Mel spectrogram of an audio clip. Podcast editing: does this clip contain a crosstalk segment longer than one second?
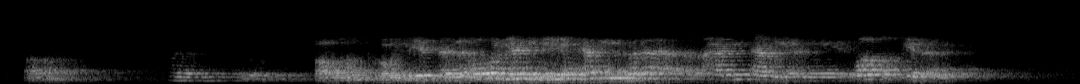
Yes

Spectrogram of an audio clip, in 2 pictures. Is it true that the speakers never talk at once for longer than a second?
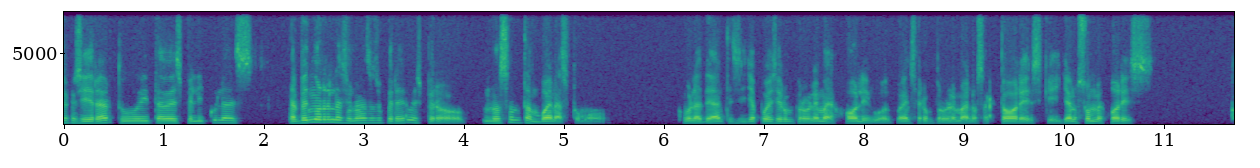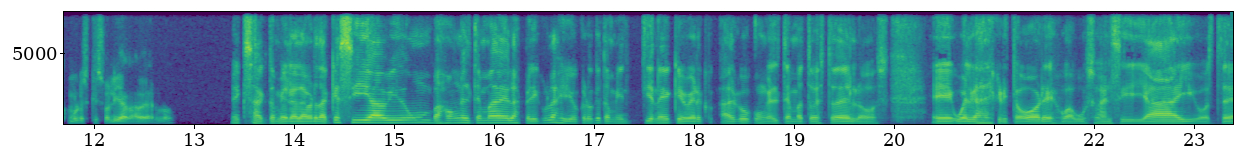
Yes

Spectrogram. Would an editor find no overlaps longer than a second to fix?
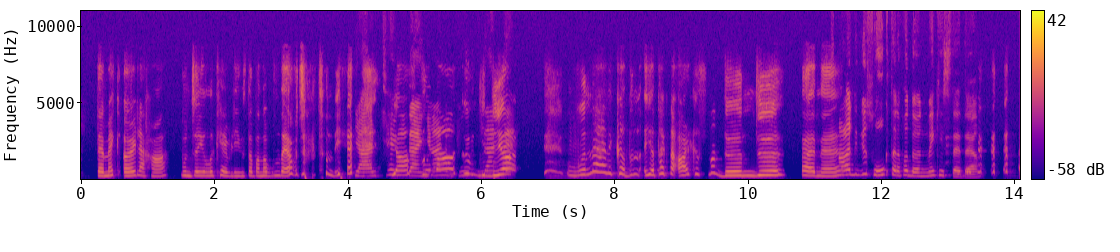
No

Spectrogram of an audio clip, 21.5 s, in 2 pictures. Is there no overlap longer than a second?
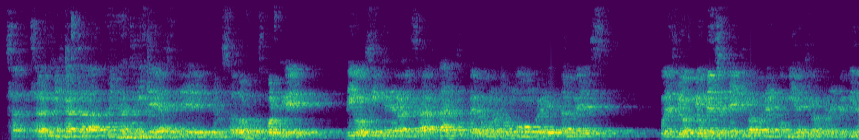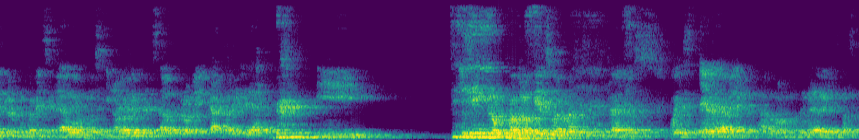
No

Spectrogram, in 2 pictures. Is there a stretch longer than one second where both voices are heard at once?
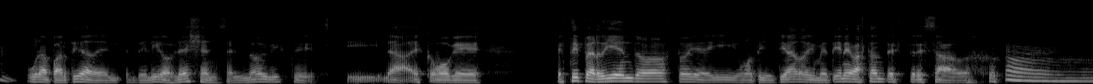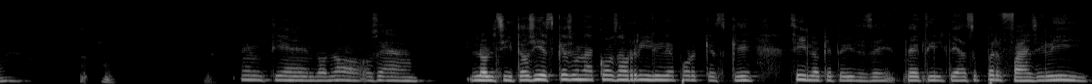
No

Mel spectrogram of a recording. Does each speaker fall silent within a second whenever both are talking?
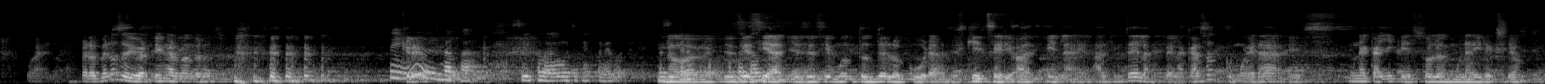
No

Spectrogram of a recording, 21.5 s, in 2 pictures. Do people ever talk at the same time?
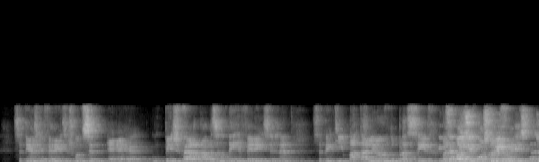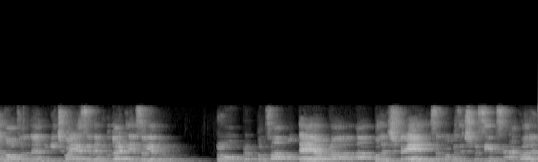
Yes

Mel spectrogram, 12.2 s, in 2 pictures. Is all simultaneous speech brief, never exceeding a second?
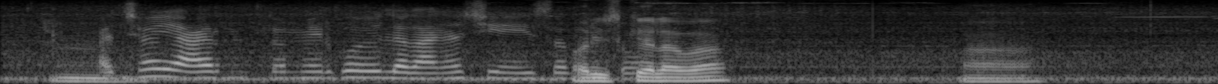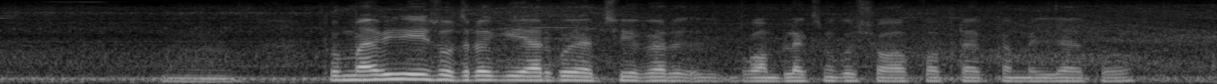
Yes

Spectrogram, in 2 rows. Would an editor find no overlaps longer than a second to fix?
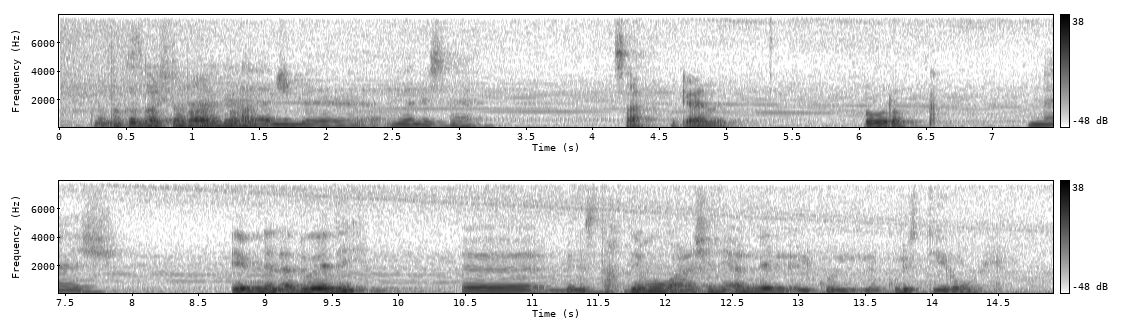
No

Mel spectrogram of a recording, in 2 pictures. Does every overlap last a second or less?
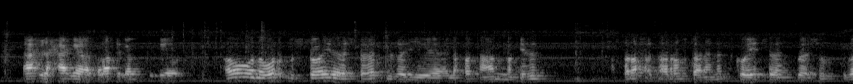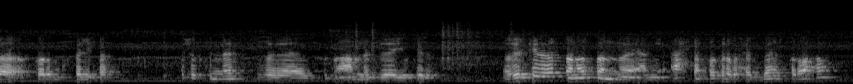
Yes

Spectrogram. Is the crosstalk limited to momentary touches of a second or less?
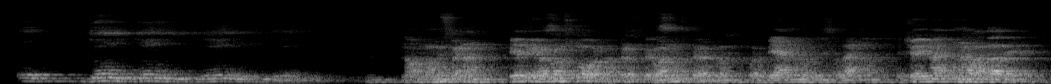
Yes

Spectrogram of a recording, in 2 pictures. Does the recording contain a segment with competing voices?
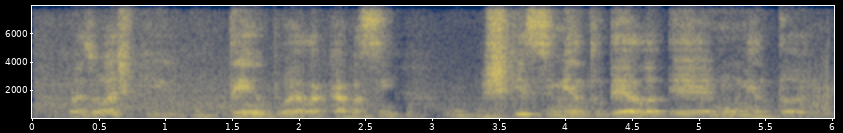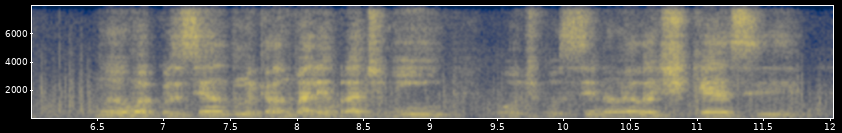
No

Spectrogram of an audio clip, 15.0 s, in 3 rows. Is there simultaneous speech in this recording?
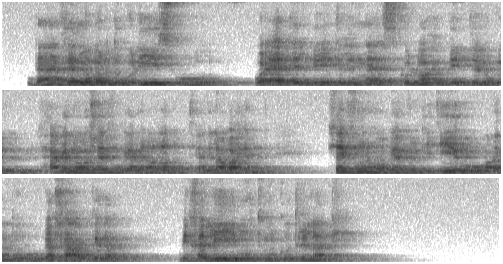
No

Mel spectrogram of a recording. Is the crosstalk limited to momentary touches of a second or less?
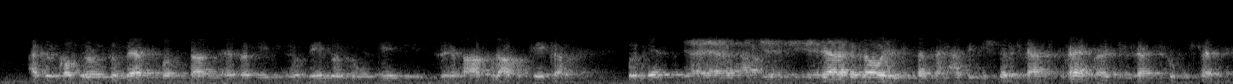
Yes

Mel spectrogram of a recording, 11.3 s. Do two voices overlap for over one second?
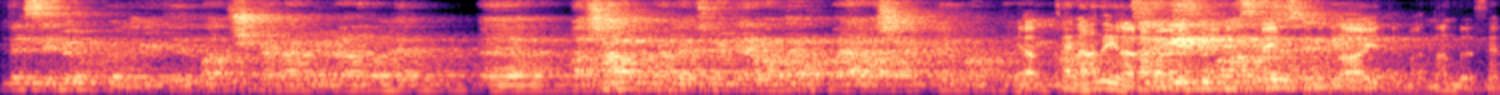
Yes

